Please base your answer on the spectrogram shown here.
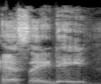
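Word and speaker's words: صاد: this one sawed and you see it says sad sad a little bit sad when you say it say sad i'm sad i've seen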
